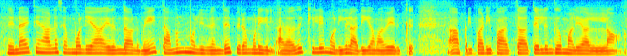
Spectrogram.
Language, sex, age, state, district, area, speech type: Tamil, female, 18-30, Tamil Nadu, Perambalur, urban, spontaneous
